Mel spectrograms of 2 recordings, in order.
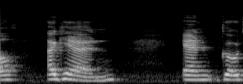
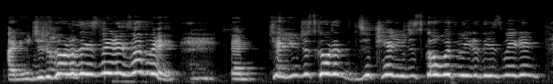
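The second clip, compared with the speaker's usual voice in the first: high, loud, near-tearful begging; cling and beg, voice breaking; clingy pleading; 7 semitones higher, 4 dB louder than usual. Retold or imitated. Codependent self begging her sponsor, high tearful pleading. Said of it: "my codependency on her is".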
